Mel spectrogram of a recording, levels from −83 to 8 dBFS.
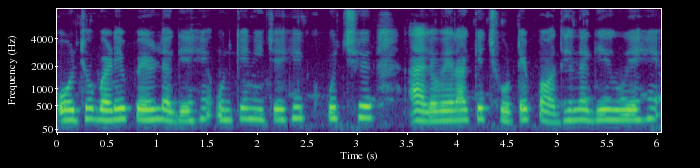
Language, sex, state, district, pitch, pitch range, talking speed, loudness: Hindi, female, Delhi, New Delhi, 210 Hz, 200-225 Hz, 170 wpm, -16 LUFS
